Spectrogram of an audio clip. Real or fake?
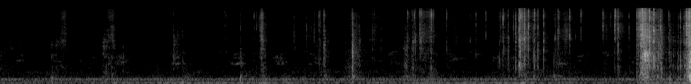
real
